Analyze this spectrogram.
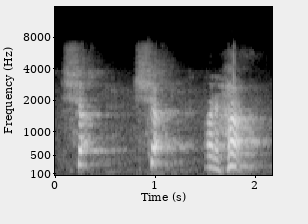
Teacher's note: ऊष्मी वो होते हैं जिन्हें बोलने के लिए घर्षण करना पड़ता है, यानी जिन्हें बोलते समय हमारे मुंह से क्या जो वायु है वो गर्म निकलती है बाहर। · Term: ऊष्मी व्यंजन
